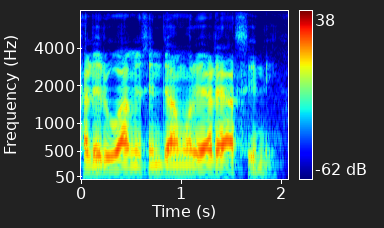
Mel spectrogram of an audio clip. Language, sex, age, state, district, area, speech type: Odia, male, 45-60, Odisha, Mayurbhanj, rural, spontaneous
